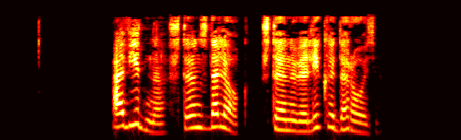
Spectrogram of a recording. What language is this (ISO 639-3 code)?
bel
